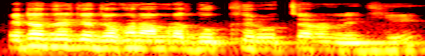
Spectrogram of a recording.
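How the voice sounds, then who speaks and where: A man's voice: sits high, steady tone, fast, fairly bright tone, a little hiss or hum. A young man from Bangladesh teaching a language lesson, explaining step by step, often repeating himself and answering his own questions. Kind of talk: classroom lecture.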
